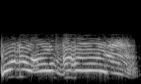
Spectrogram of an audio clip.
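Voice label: Turkish aircraft destroyed, mood high, speech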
